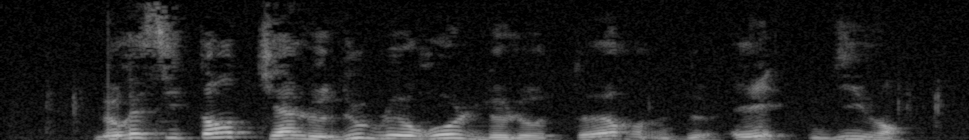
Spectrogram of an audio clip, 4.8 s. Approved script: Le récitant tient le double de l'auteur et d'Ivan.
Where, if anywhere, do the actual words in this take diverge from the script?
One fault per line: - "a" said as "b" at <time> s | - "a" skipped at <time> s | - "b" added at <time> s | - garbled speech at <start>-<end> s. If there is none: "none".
- "rôle" added at 2.0 s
